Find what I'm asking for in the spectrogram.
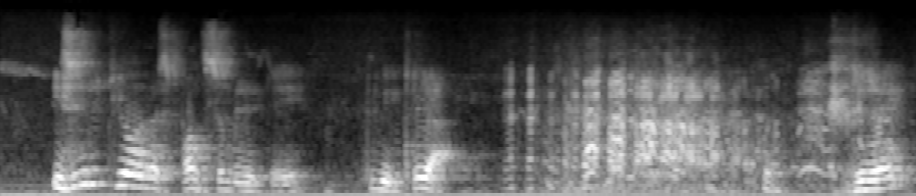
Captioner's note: laughter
